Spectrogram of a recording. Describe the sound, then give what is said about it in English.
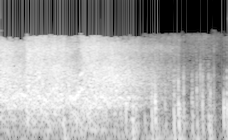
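A loud, dense burst of rapid gunfire fired at a charging grizzly bear roars for about two seconds, then breaks into a quick series of separate sharp cracks and pops that taper off unevenly. “Two arrows, four bullets in them.”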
